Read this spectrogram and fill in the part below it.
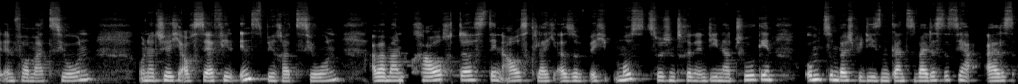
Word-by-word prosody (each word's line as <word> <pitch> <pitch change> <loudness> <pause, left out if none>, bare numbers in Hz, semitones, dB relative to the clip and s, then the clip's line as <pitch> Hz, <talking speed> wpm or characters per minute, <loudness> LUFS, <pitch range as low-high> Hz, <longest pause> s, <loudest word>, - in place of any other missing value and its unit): Information 170 +6 -3 0.4
und 175 - -3
natürlich 180 +1 +1
auch 160 0 -1
sehr 175 +1 +3
viel 175 0 -3
Inspiration, 175 -4 0 0.3
aber 180 +2 +5
man 180 0 +1 0.2
braucht 205 +4 +3
das 200 0 +2
den 190 - -1
Ausgleich. 165 -1 -2
Also, 165 +2 0
ich 170 - -5
muss 240 +5 +1
zwischendrin 180 -5 -3
in 165 +1 -4
die 175 0 -3
Natur 170 +6 +1
gehen, 210 -1 +2 0.2
um 220 +1 +5
zum 220 -1 +2
Beispiel 185 -1 +2
diesen 175 -1 -2
ganzen 175 0 -2
weil 170 0 +5
das 190 +1 -2
ist 195 +1 -6
ja 200 +1 -3
alles 170 0 0
180 Hz, 185 wpm, -20 LUFS, 170-200 Hz, 0.4 s, aber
